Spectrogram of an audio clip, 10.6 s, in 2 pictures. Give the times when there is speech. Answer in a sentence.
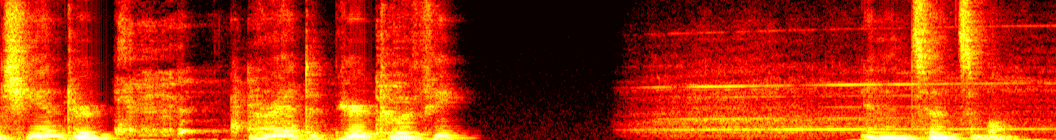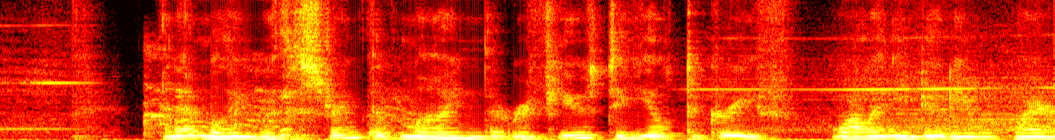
You can hear the speech from 0.0 to 2.2 s and from 4.2 to 10.5 s.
